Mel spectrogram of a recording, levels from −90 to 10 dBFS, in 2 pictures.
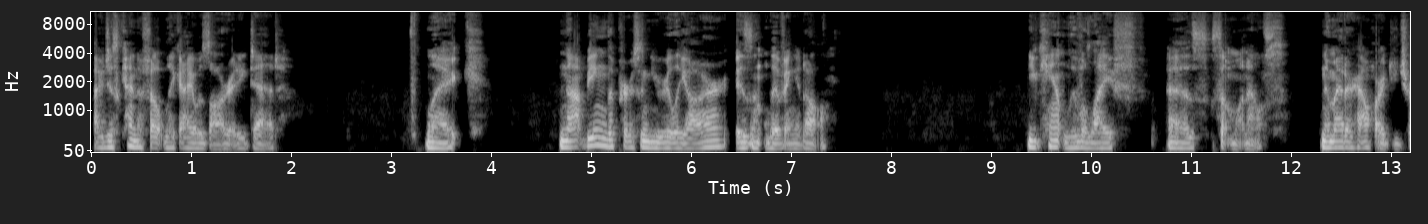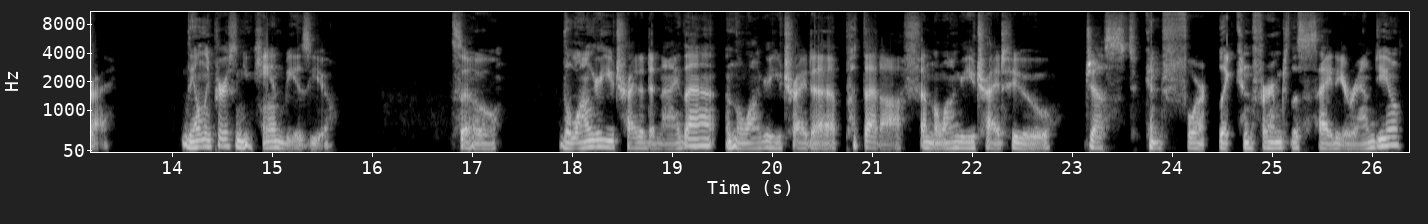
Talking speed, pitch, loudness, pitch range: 175 wpm, 135 Hz, -20 LUFS, 120-150 Hz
